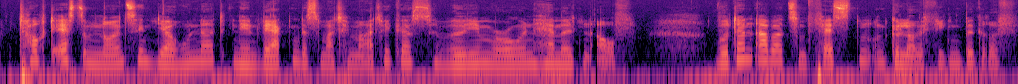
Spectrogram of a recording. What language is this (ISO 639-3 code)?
deu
